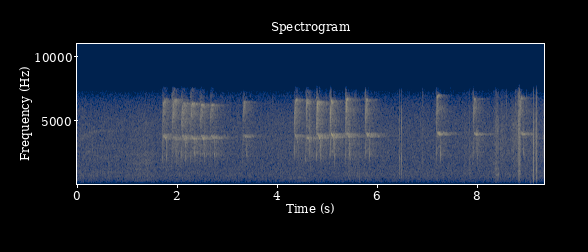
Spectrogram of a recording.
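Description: A songbird chirping: two quick runs of about half a dozen short, high notes, then single chirps, with a couple of sharp clicks near the end.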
